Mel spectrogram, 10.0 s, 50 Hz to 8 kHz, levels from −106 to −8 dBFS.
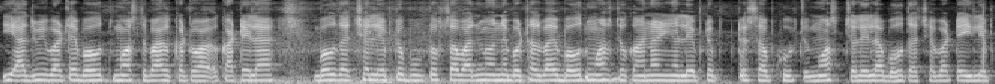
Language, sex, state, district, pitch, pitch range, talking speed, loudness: Bhojpuri, male, Bihar, East Champaran, 180 Hz, 175-185 Hz, 225 wpm, -22 LUFS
